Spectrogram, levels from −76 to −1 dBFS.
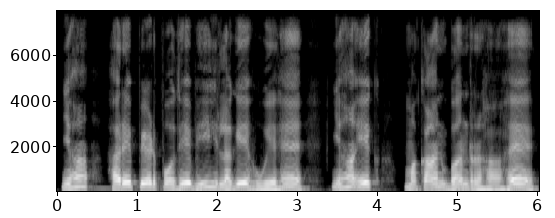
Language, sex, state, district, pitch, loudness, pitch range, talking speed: Hindi, male, Jharkhand, Ranchi, 190 Hz, -14 LUFS, 165-210 Hz, 140 wpm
